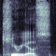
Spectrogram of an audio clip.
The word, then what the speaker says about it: Kyrgios: That's how, okay, so also his, the spell, I just remember this, the spelling, oh, excuse me, I'm sorry, the spelling of his name is Kyrgios, but it's pronounced Kyrgios. So the G is silent.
